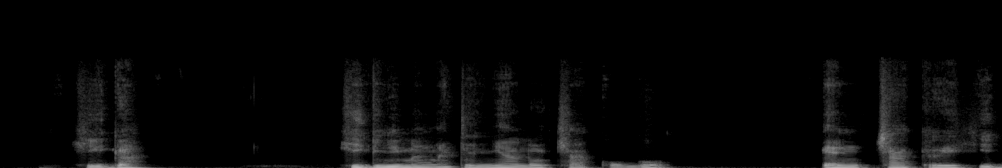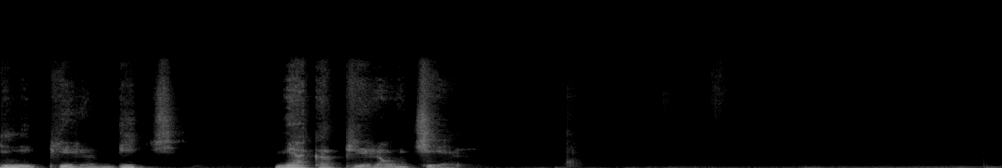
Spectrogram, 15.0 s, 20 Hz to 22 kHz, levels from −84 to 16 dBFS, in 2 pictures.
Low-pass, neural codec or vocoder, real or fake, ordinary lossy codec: 14.4 kHz; codec, 32 kHz, 1.9 kbps, SNAC; fake; none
